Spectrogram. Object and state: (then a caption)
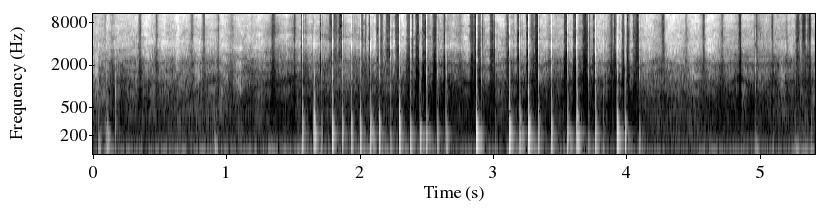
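Cardboard sheet being scratched. Fingertips of the free hand rub and scratch the surface of a thin, flat brown cardboard sheet cut into the shape of a floppy disk. Fast, dry scratching comes in quick bursts of short, muffled scrapes and taps over a low, dull body.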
